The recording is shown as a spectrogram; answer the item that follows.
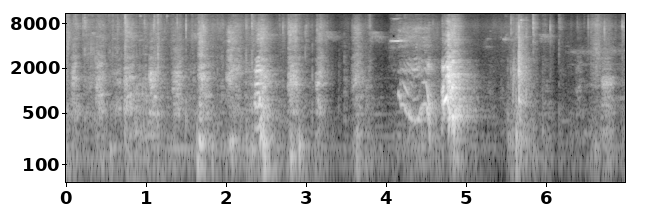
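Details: Labrador Retriever dog playing with a calf and being told to stop barking; a run of short, uneven yelps and whines with one loud wavering whine in the middle, amid rustling and handling noise.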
